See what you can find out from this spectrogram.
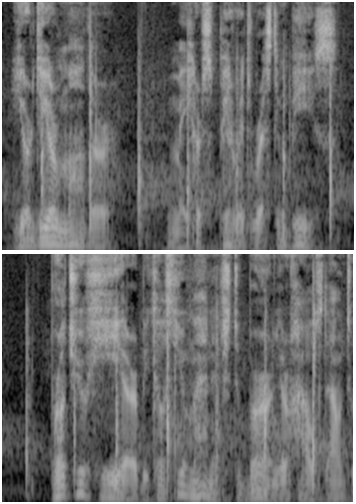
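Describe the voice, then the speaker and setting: Man acting a very deep, gravelly old archmage. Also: heavy background noise, exaggerated voice. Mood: fond, proud. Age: older. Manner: gentle, solemn, measured mentoring. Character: kindly old male archmage, proud, fatherly mentor. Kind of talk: fantasy ASMR roleplay acting.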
